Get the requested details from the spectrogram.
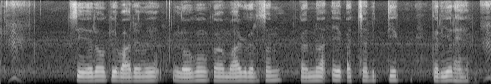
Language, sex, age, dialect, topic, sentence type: Hindi, male, 18-24, Kanauji Braj Bhasha, banking, statement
